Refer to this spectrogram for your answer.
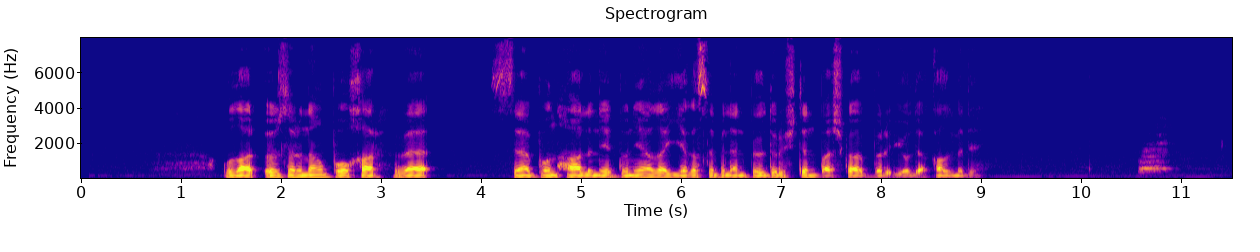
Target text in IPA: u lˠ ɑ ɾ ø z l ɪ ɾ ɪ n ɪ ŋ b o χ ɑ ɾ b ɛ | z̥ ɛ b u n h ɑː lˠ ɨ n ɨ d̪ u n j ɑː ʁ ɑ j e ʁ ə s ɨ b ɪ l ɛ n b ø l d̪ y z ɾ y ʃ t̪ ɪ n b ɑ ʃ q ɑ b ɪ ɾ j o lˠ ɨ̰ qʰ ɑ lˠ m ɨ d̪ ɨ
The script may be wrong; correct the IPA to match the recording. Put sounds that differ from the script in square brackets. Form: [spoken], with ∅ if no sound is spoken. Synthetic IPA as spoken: u lˠ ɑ ɾ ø z l ɪ ɾ ɪ n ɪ ŋ b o χ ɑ ɾ [v] ɛ | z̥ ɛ b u n h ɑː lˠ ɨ n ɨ d̪ u n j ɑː ʁ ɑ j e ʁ ə s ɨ b ɪ l ɛ n b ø l d̪ y [∅] ɾ y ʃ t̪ ɪ n b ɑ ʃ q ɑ b ɪ ɾ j o lˠ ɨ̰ qʰ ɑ lˠ m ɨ d̪ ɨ

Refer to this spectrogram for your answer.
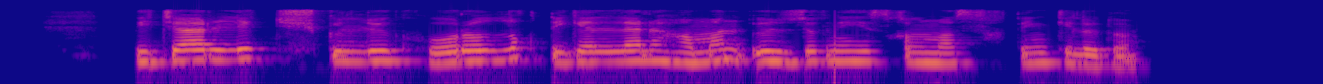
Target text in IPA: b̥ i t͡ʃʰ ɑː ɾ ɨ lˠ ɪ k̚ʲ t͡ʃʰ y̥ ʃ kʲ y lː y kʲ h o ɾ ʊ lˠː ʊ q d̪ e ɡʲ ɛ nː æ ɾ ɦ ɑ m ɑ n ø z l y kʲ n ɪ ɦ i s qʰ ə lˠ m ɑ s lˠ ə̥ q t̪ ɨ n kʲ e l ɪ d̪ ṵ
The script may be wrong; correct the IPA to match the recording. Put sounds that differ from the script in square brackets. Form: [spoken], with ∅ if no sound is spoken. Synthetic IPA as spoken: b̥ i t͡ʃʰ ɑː ɾ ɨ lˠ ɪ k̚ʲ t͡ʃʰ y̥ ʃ kʲ y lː y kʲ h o ɾ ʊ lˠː ʊ q d̪ e ɡʲ ɛ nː æ ɾ ɦ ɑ m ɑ n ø z l y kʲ n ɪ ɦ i s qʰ ə lˠ m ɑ s lˠ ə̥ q t̪ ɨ n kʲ e l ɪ d̪ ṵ

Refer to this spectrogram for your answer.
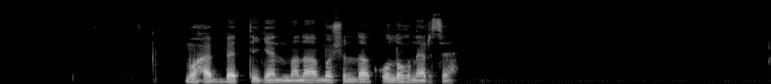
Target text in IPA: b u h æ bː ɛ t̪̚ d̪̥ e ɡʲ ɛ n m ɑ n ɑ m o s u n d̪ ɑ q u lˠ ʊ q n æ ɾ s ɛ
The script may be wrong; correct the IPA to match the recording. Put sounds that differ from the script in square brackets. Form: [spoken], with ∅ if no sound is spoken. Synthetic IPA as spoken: [m] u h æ bː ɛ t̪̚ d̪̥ e ɡʲ ɛ n m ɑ n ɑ m o [ʃ] u n d̪ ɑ q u lˠ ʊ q n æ ɾ s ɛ

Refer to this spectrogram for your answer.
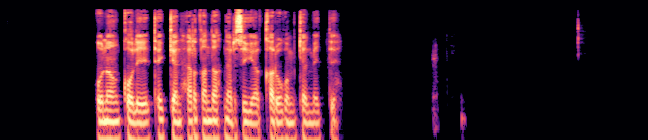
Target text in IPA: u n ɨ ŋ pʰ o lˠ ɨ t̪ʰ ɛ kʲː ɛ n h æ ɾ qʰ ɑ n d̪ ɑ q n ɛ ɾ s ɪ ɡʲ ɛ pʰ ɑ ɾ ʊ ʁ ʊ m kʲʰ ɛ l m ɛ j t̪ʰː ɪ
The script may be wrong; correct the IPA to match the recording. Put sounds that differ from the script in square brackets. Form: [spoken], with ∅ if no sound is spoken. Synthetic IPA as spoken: u n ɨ ŋ [qʰ] o lˠ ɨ t̪ʰ ɛ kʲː ɛ n h æ ɾ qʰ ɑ n d̪ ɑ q n [æ] ɾ s ɪ ɡʲ ɛ [qʰ] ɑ ɾ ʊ ʁ ʊ m kʲʰ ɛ l m ɛ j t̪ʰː ɪ

